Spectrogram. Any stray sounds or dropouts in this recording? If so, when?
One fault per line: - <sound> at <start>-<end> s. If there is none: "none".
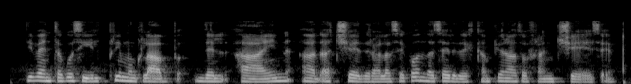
none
